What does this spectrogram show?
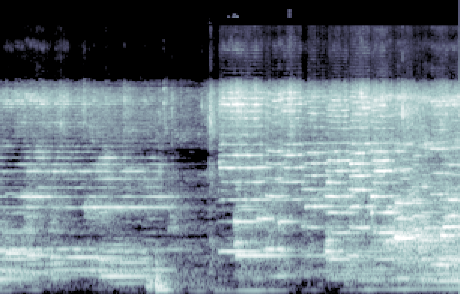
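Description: Tinny, amplified music blares from a loudspeaker truck outside, playing steadily with a brief dip in the middle before swelling back, fairly loud and with no one talking over it.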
